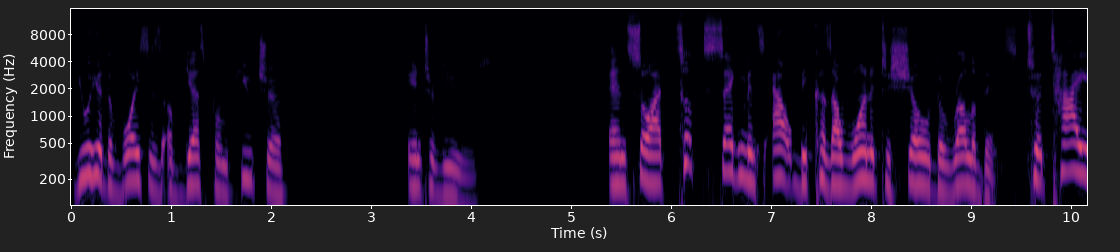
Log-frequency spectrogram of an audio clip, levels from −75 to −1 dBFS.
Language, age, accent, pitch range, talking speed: English, 40-59, American, 165-215 Hz, 140 wpm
